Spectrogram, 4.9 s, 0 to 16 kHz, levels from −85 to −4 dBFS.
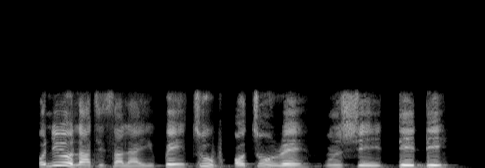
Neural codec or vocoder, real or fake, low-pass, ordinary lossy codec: none; real; 7.2 kHz; none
